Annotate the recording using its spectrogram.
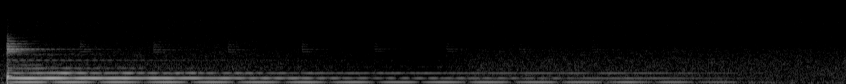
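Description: A meditation chime struck once, ringing and slowly dying away over about seven seconds with a slow pulsing wobble in its low tone. It marks the end of a practice round.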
